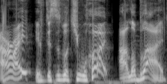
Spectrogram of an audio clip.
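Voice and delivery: normal talking voice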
